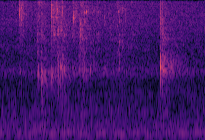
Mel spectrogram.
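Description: Faint pour of water from a small stainless steel pitcher into a glass measuring cup of agave, with two small clicks, about half a second in and near the end.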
